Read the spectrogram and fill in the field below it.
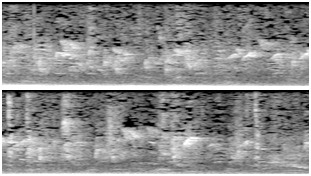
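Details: Colour-mutation zebra finches newly introduced to a new mate for pairing; rapid, irregular bright chirps and squeaky calls, about a hundred a minute, over a steady low hum.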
